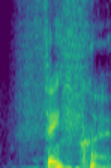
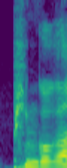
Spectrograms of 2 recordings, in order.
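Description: First: The word begins with an f sound. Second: The word begins with a p-like sound. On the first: The speaker calls it right. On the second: The speaker calls it wrong. "핑거가 아니라"

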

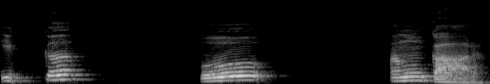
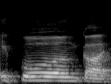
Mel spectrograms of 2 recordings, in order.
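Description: First: It is said in three separate parts. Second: The first word merges into the next as one. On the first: The speaker calls it right. "ਇਸ ਤਰ੍ਹਾਂ ਸਹੀ ਹੈ" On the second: The speaker calls it wrong. "ਕਈ ਇੱਕੋ ਓਅੰਕਾਰ ਇੱਕੋ ਕਰ ਦਿੰਦੇ ਨੇ"

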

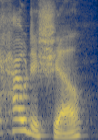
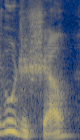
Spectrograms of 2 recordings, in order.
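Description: First: The first syllable sounds like 'how'. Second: The first syllable sounds like 'who'. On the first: "I might say how to shell" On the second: "but you may say who to shell"

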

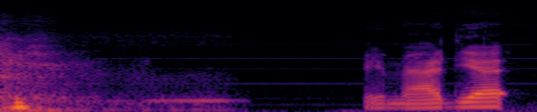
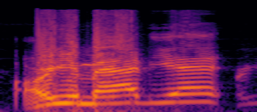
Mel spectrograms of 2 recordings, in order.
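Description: First: The question is said at a normal volume. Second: The question is screamed very loudly. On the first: The speaker calls it wrong. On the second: The speaker calls it right.

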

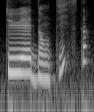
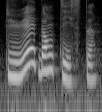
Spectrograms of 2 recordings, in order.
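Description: First: The voice rises sharply at the end. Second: The voice stays level or falls at the end. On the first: It asks whether you are a dentist. "억양만 슉 하고 높여주시면 바로 의문문이 완성이 됩니다. 따라해 볼게요. 너는 치과의사니?" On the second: It states that you are a dentist. "너는 치과의사이다. 우리 같이 한번 읽어볼게요"

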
